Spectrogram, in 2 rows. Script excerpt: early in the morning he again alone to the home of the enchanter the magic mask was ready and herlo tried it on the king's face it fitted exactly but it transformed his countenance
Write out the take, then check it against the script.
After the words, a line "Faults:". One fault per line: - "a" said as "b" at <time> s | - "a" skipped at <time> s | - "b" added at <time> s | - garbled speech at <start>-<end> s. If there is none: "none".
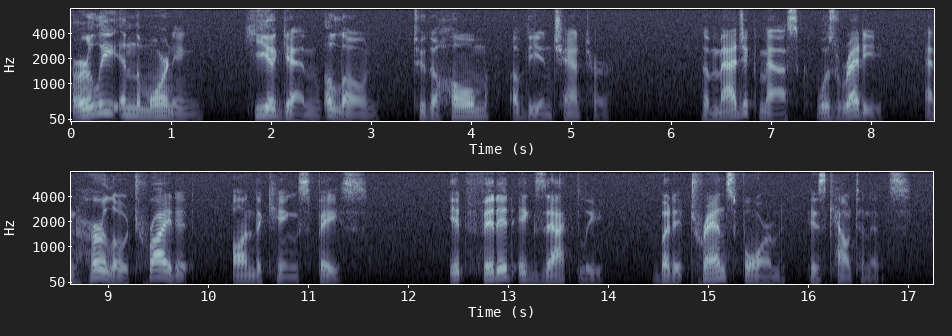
early in the morning he again alone to the home of the enchanter the magic mask was ready and herlo tried it on the king's face it fitted exactly but it transformed his countenance
Faults:
none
